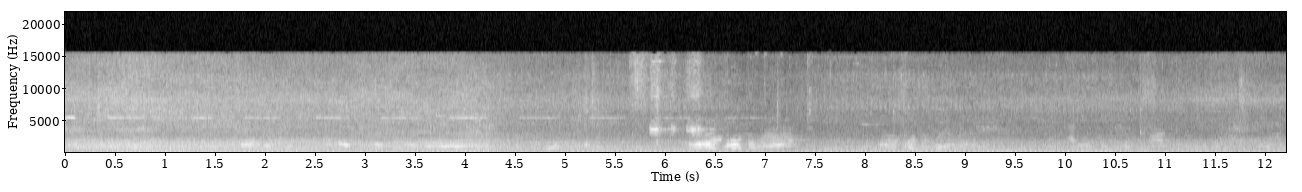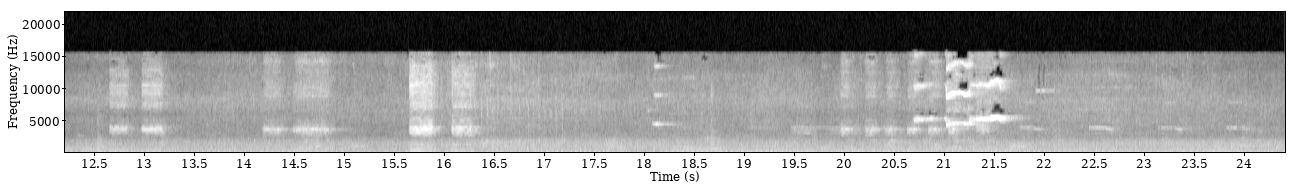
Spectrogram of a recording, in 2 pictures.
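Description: Busy street-market ambience: motorbike engines running past with a steady rumble, voices of people around the stalls, and several short motorbike horn toots in the second half.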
